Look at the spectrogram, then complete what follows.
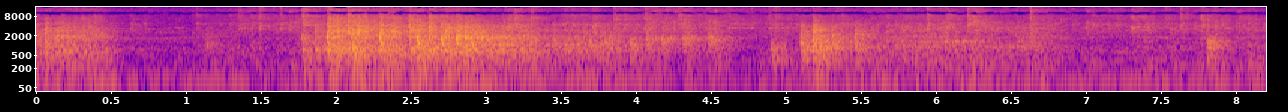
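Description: LiftMaster 81602 garage door opener running, lowering a Wayne Dalton 9100 sectional door: a steady motor hum under the rattle of the door travelling down. The rattle is loudest from about two seconds in, with a couple of short knocks later on.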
